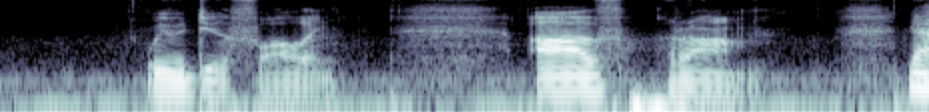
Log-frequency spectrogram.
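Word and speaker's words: אַבְרָם: want to know is a Shiva is silent if it occurs after a short vowel. If it occurs after a short vowel. And that would be the case here. Av, ram.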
